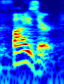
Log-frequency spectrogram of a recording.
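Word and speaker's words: Pfizer: from the pharmaceutical manufacturer Fizer. Some patients noting a loss of hearing when urinating. Doctors have said there is nothing wrong with the patients. It's just that the P in Fizer is silent.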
